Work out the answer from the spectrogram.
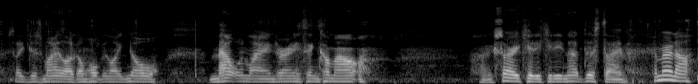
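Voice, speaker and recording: A man's voice: on the high side, a little mellow, slight background noise. Man hiking, coaxing his dog outdoors. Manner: coaxing, repeatedly calling to his dog in a raised voice. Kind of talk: casual running commentary while hiking. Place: outdoors on rocky canyon slopes. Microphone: handheld camera held while climbing.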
